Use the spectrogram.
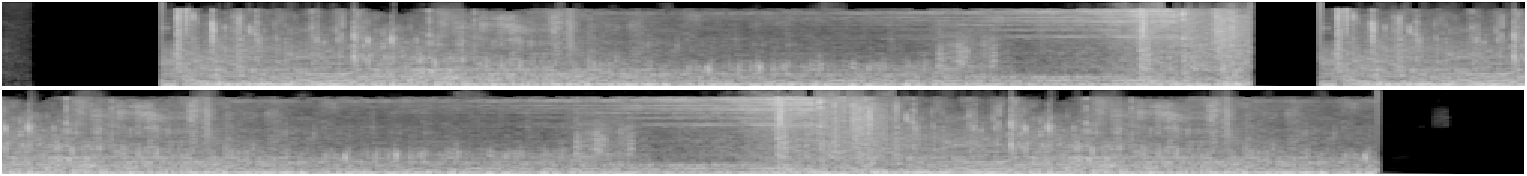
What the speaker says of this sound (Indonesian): Kovalov yang tak mau menyerah langsung mengaktifkan senjata ultrasonik yang sangat berbahaya itu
